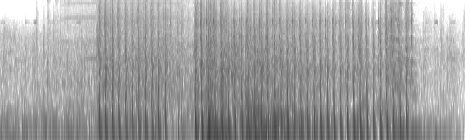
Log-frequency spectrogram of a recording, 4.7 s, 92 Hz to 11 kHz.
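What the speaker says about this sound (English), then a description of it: "I'm getting shot from the north." Rapid automatic gunfire from Modern Warfare 2 rattles loudly and close, two sustained bursts of evenly spaced shots, the second longer and heavier, with no talking over it.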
